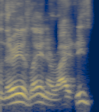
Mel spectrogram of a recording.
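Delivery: normal talking voice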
